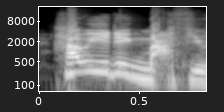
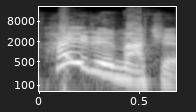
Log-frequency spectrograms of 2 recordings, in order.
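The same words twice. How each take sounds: First: High, fully worded English "How are you"; telling-off English. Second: Loud, high Irish hello with "Matcha"; casual Irish. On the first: English speaker seeming to tell him off, stern English. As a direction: greet in English as if scolding. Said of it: "sounds like I'm being told off". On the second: Contrasting Irish with being told off, casual Irish. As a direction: run it together in an easy Irish lilt. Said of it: "It's casual". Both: Retold or imitated.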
